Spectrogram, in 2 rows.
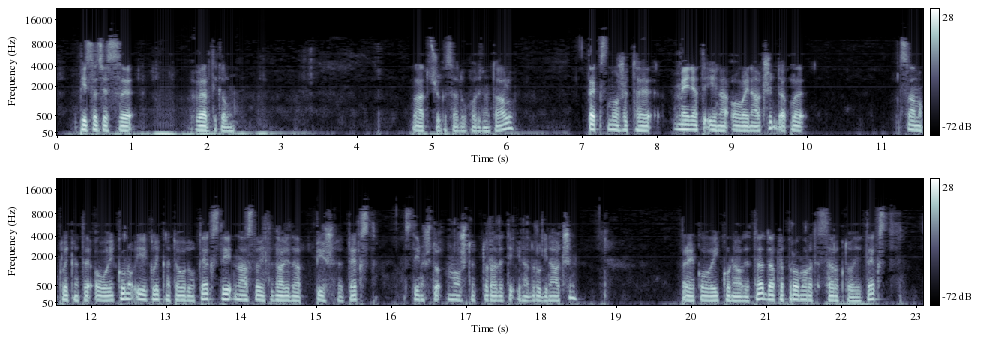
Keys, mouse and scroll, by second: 0.0-2.2 typing, 5.4 click, 6.3-6.7 scroll up 2, 7.9-8.4 ctrl+scroll up 2, 10.7 click, 13.0 click, 14.2 click, 14.5-15.8 typing, 19.7 click, 21.1 click, 22.3 click.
